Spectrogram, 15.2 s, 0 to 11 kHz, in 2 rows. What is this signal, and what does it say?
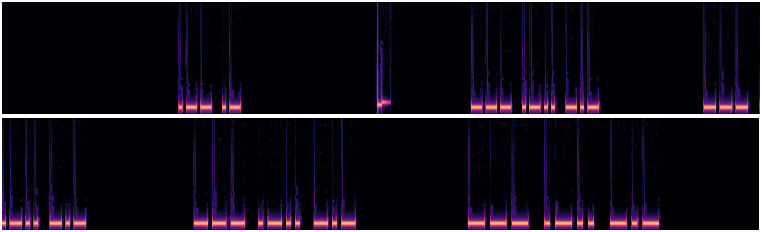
Morse code, heard as a keyed tone, about 30 wpm, 700 Hz. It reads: WA OLK OLK OLK OLK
